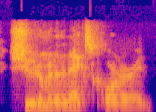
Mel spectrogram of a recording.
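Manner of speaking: ordinary talk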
